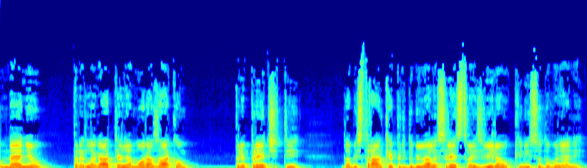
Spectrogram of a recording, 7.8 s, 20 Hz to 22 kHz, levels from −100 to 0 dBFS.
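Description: Throughout, the speech carries plainly audible MP3 compression, likely from a low bitrate near 64 kbps: nothing survives above 16.3 kHz, and weak detail flickers watery and swirly.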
